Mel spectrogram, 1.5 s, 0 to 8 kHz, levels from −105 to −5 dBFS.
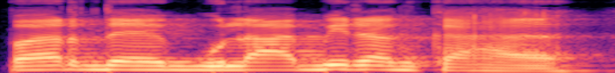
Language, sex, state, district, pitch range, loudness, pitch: Hindi, male, Jharkhand, Garhwa, 130-165 Hz, -15 LUFS, 155 Hz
